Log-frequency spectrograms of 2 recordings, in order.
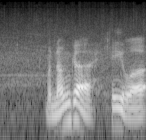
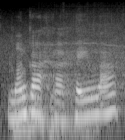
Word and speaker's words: Monongahela: Monongahela, I believe, is what it is, after the Monongahela River, which is one of the rivers in Pittsburgh there.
